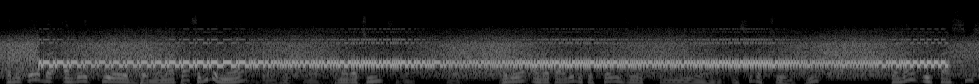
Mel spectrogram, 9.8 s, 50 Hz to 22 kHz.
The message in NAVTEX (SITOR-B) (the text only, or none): MP K0 ZDAUT L1 S2 4KD06 3P 6FTEP0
